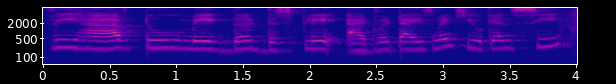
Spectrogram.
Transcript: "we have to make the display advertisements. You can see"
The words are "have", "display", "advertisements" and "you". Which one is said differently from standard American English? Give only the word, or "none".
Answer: none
